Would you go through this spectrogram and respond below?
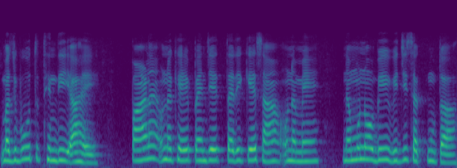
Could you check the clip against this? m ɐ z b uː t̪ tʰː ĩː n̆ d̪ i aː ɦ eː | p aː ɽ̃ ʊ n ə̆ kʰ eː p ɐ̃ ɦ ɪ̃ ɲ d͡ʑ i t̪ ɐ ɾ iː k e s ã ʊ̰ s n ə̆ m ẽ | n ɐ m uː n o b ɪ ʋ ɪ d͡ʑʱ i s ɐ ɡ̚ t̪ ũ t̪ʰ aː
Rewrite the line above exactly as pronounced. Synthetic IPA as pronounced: m ɐ z b uː t̪ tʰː ĩː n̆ d̪ i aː ɦ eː | p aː ɽ̃ ʊ n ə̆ kʰ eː p ɐ̃ ɦ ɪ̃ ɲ d͡ʑ e t̪ ɐ ɾ iː k e s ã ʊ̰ n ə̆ m ẽ | n ɐ m uː n o b ɪ ʋ ɪ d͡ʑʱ i s ɐ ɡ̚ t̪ ũ t̪ʰ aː

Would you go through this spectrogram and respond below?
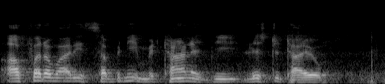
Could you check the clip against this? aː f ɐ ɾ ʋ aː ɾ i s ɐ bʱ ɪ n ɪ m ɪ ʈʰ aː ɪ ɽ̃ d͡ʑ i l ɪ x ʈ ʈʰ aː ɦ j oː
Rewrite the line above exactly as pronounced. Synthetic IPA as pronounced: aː f ə ɾ ʋ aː ɾ i s ɐ bʱ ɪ n i m ɪ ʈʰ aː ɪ ɽ̃ d͡ʑ iː l ɪ s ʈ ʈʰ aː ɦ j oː

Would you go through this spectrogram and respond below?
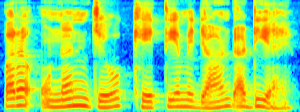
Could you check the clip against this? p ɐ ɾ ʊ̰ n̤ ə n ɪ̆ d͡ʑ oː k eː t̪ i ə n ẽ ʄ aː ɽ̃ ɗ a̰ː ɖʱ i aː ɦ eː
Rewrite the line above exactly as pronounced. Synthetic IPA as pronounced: p ɐ ɾ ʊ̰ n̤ ə n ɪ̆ d͡ʑ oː kʰ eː t̪ i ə m ẽ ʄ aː ɽ̃ ɗ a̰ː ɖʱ i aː ɦ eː

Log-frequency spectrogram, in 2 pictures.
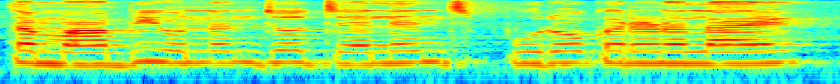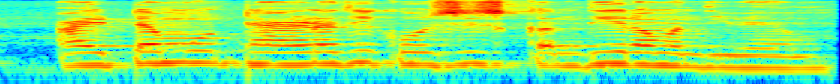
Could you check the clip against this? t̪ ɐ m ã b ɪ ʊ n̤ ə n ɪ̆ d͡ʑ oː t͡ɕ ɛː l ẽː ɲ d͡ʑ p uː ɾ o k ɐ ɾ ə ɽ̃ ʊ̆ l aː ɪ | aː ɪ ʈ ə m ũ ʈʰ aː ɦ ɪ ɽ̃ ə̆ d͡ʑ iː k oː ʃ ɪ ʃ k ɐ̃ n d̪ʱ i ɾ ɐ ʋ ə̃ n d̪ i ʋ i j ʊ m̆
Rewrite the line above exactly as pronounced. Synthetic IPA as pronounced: t̪ ɐ m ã b ɪ ʊ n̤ ə n ɪ̆ d͡ʑ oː t͡ɕ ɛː l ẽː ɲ d͡ʑ p uː ɾ o k ɐ ɾ ə ɽ̃ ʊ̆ l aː ɪ | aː ɪ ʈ ə m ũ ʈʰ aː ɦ ɪ ɽ̃ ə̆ d͡ʑ iː k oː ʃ ɪ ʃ k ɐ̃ n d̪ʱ i ɾ ɐ ʋ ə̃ n d̪ i ʋ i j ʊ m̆

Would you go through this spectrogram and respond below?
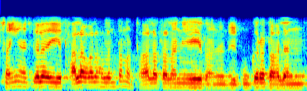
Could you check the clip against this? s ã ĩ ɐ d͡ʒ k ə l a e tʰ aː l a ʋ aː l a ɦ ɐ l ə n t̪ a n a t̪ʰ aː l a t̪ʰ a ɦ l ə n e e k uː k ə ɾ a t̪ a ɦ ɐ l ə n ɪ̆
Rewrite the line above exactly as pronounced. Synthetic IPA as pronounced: s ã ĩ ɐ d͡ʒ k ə l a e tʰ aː l a ʋ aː l a ɦ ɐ l ə n t̪ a n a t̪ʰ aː l a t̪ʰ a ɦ l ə n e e k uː k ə ɾ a t̪ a ɦ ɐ l ə n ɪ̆

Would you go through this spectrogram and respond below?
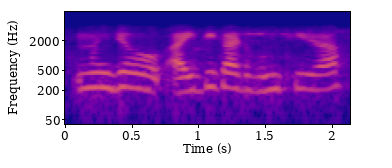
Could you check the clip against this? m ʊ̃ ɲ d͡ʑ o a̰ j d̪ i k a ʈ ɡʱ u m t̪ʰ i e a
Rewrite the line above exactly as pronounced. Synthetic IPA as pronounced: m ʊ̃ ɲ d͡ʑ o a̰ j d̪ i k a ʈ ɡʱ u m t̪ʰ i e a

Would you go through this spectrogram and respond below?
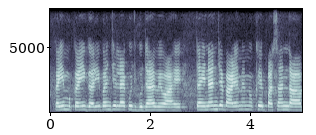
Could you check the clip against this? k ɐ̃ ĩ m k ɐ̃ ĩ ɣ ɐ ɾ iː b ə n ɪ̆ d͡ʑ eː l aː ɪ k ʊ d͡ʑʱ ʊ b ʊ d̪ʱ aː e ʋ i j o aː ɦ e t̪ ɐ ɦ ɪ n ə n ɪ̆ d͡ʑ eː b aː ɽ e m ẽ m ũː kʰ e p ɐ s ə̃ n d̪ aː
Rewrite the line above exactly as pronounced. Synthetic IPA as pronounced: k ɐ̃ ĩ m k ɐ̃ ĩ ɣ ɐ ɾ iː b ə n ɪ̆ d͡ʑ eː l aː ɪ k ʊ d͡ʑʱ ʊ b ʊ d̪ʱ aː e ʋ i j o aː ɦ e t̪ ɐ ɦ ɪ n ə n ɪ̆ d͡ʑ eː b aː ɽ e m ẽ m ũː kʰ e p ɐ s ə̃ n d̪ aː

